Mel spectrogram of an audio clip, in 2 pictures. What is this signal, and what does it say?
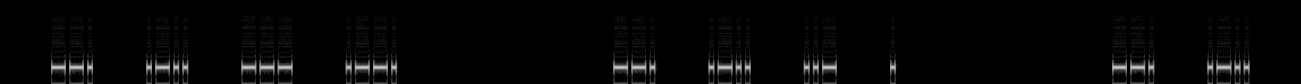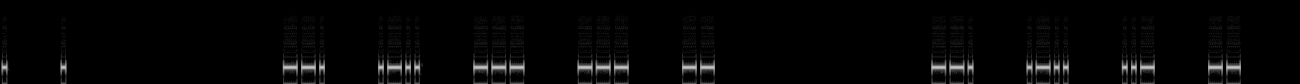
Morse code, heard as a keyed tone, about 27 wpm, spaced as for 12 wpm, 800 Hz. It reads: GLOP GLUE GLEE GLOOM GLUM
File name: Spaced Alphas / Spaced Alphas mp3s / Gs sp @25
